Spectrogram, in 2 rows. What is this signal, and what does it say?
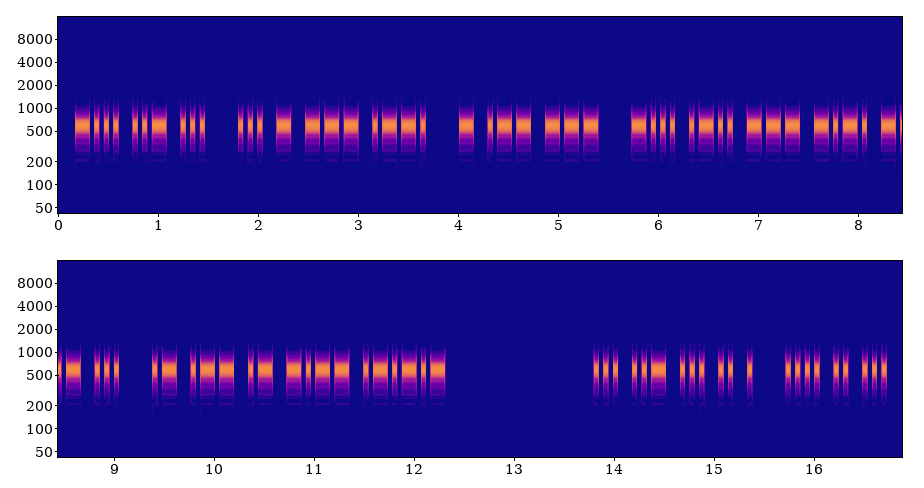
Morse code, heard as a keyed tone, about 25 wpm, 600 Hz. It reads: BUS STOP TWO BLOCKS AWAY. SUSIE HIS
